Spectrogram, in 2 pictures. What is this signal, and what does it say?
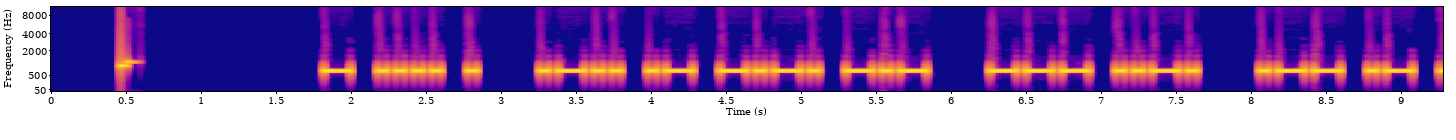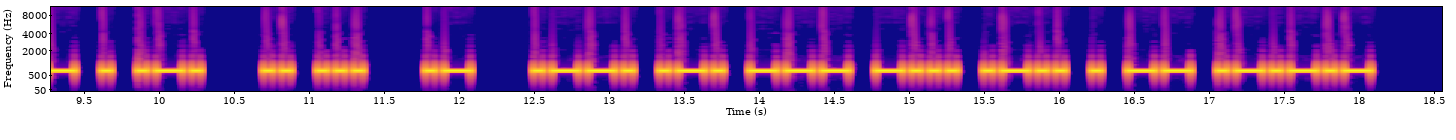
Morse code, heard as a keyed tone, about 20 wpm, 700 Hz. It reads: THE LACK OF WATER IS A PROBLEM.
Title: Sentences with 3-Word Phrases - 20wpm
